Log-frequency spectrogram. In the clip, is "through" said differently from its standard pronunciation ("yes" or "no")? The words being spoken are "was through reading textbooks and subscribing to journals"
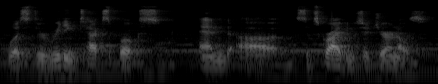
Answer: no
